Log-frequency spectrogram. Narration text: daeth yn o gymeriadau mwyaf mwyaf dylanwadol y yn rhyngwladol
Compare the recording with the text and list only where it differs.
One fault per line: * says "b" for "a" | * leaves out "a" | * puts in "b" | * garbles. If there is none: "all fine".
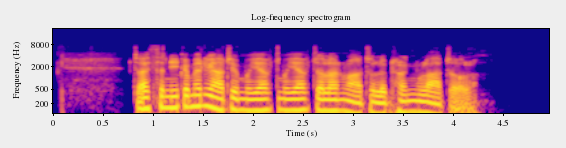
all fine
